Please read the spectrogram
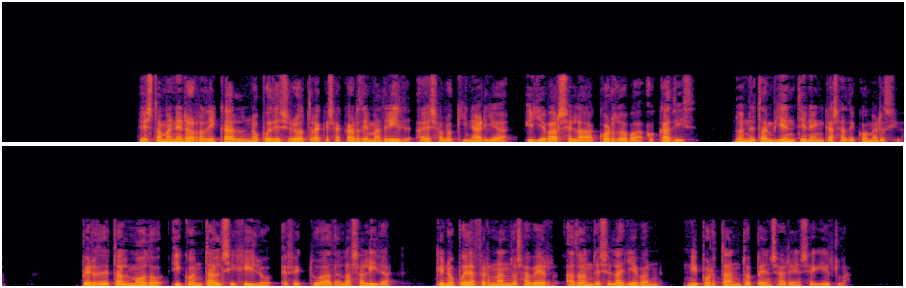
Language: Spanish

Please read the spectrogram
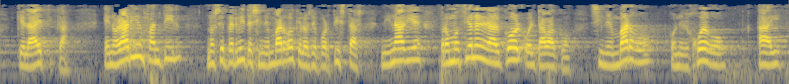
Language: Spanish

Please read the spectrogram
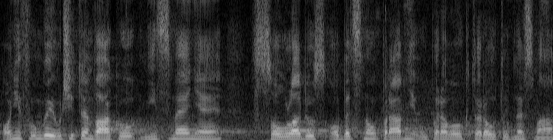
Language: Czech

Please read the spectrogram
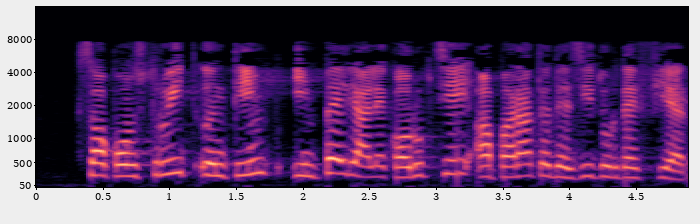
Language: Romanian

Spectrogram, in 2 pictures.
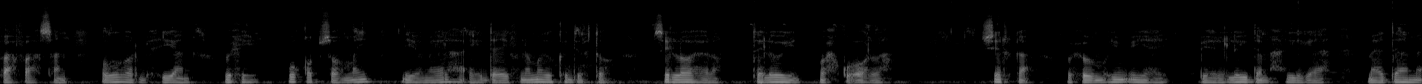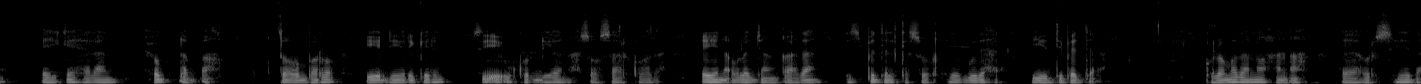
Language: Somali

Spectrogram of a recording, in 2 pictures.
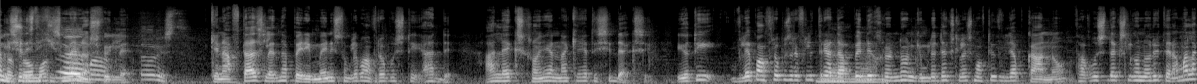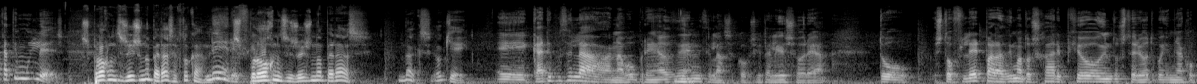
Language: Greek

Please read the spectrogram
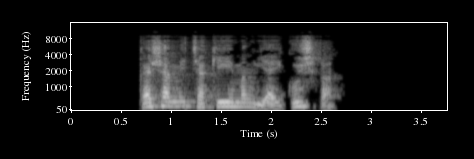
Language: Sihuas Ancash Quechua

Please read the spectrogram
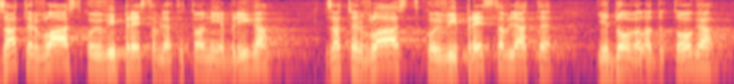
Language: Croatian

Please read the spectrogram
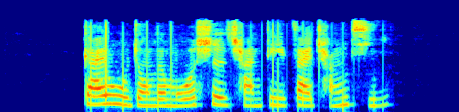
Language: Chinese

